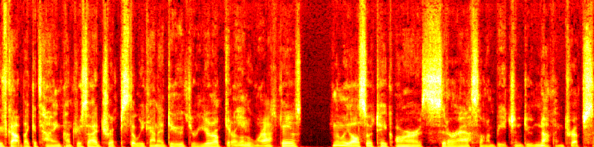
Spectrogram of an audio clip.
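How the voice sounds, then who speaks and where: Whispering quietly at a fairly quick pace, a man is heard on a very clean recording with a silent background. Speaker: chiropractor podcast host. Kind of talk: casual monologue. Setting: outdoors on a farm.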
